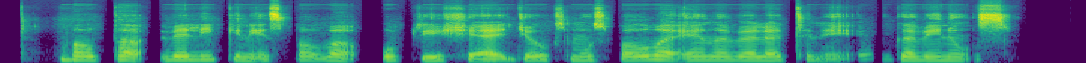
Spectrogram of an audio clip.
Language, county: Lithuanian, Marijampolė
